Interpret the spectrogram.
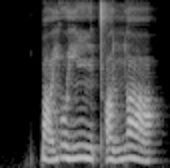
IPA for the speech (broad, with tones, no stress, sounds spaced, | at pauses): k͡p ɒ˧˩˧ j o˥˨ j ĩː˥˨ tʼ ɒ˥˨ ɲ ɒ˥˨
